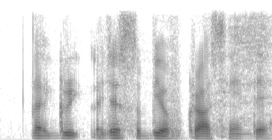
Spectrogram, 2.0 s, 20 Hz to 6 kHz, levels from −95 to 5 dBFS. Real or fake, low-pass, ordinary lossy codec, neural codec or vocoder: real; 5.4 kHz; none; none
